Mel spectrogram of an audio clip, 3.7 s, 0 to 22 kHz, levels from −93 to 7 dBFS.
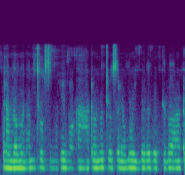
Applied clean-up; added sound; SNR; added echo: neural separator model SepFormer DNS4.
